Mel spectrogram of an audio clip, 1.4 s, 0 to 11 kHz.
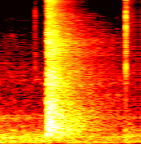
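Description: A single sharp gunshot from a Mac 9 DS pistol cracks at an outdoor shooting range, followed by a fading tail and a faint click a moment later.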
